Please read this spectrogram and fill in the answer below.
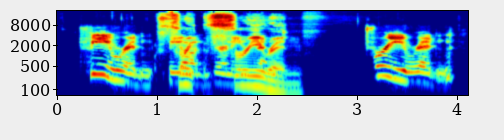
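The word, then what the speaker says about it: Frieren: ready go ahead Fein Beyond Journey's End it's pronounced ferin freen Beyond Journey free free Ren Beyond Journey's End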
